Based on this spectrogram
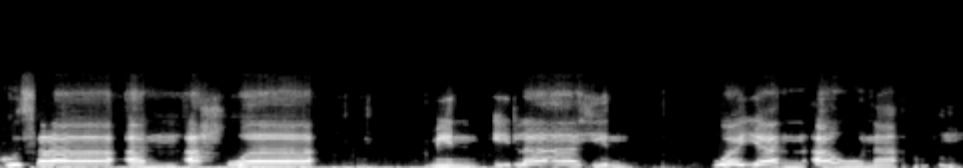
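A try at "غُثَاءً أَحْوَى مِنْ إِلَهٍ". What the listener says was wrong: Gusa kemudian min ilahin di sini lamnya tidak panjang. Min ilahin.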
